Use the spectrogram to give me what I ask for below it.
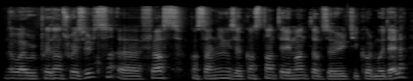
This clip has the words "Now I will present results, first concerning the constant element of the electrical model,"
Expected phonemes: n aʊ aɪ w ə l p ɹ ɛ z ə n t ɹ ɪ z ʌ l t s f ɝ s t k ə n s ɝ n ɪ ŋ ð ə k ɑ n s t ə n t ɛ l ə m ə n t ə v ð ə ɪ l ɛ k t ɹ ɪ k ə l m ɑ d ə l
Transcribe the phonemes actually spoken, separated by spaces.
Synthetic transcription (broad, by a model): n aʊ aɪ w ə l p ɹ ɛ z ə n t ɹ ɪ z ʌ l t s f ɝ s t k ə s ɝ n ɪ ŋ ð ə k ɑ s t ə t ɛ l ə m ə t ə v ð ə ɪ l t ɪ k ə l m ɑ d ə l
